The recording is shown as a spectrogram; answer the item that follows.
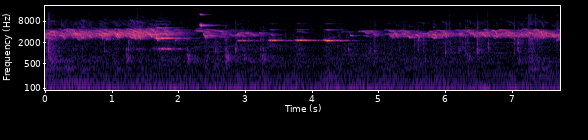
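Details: Colourful chicks chirping, a busy chorus of high peeps at the start and end, interrupted midway by a few longer thin whistled tones and a low hum.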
